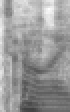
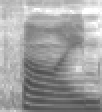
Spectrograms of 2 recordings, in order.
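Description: First: The word starts with a plain 't' sound. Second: The word starts with a 'th' sound. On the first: The speaker calls it right. "but apparently it's thyme" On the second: The speaker calls it wrong. "apparently I say this wrong. I said"

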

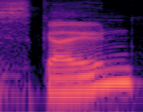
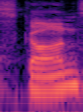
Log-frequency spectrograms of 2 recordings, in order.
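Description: First: The vowel rhymes with cone, a long o. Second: The vowel rhymes with gone, a short o. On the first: The speaker calls it right. "I would always say scone" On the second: The speaker calls it wrong. "not scone"

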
